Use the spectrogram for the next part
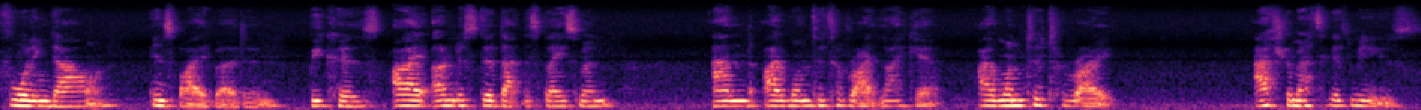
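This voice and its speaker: A woman's voice: fairly low pitch, flat delivery, takes it slowly, gravelly, roomy sound, slight background noise, low-quality recording. A woman musician with a slight lisp, chatting casually to camera in a frank, self-deprecating way and swearing freely. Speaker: musician vlogger.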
